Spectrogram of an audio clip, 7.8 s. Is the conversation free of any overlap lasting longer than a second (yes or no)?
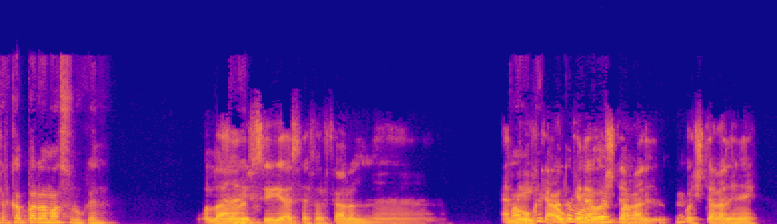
no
